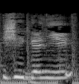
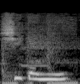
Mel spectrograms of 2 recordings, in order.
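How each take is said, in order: First: It sounds very excited and energetic. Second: It sounds surprised and astonished. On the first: "en étant super excité" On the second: "en étant surpris"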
